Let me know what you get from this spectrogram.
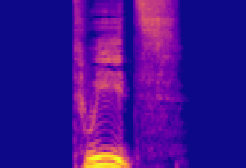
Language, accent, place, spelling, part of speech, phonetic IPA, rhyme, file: German, Germany, Berlin, Tweets, noun, [tviːt͡s], -iːt͡s, De-Tweets.ogg
- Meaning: 1. genitive singular of Tweet 2. plural of Tweet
